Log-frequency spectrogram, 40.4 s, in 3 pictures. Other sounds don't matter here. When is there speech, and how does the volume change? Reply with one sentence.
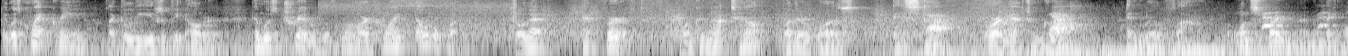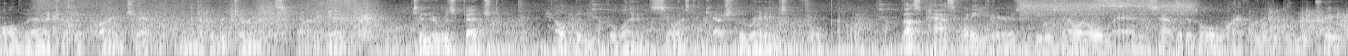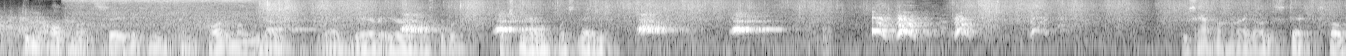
You can hear the speech from 0.0 to 33.0 s, at a steady volume; and briefly from 38.8 to 40.3 s.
